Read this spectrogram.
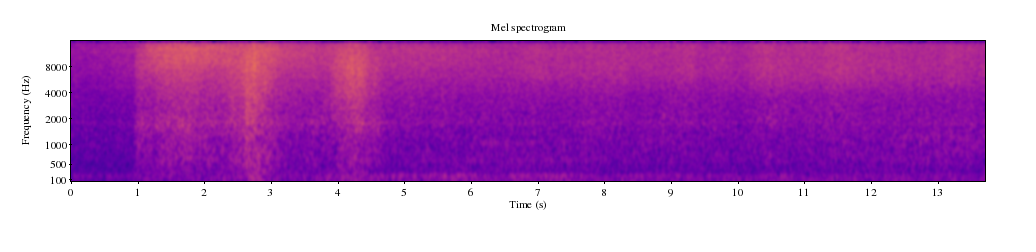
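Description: A waterfall pours and splashes steadily.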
